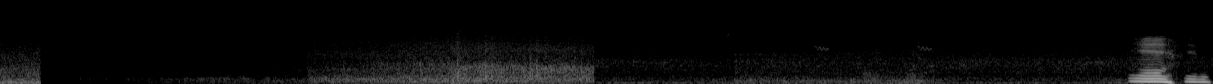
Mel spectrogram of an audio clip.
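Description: Train coaches roll in Train Sim World 3 during coach shunting at Edge Hill, giving a low rumble that rises and falls with faint rail clatter, and someone talks briefly near the end.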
